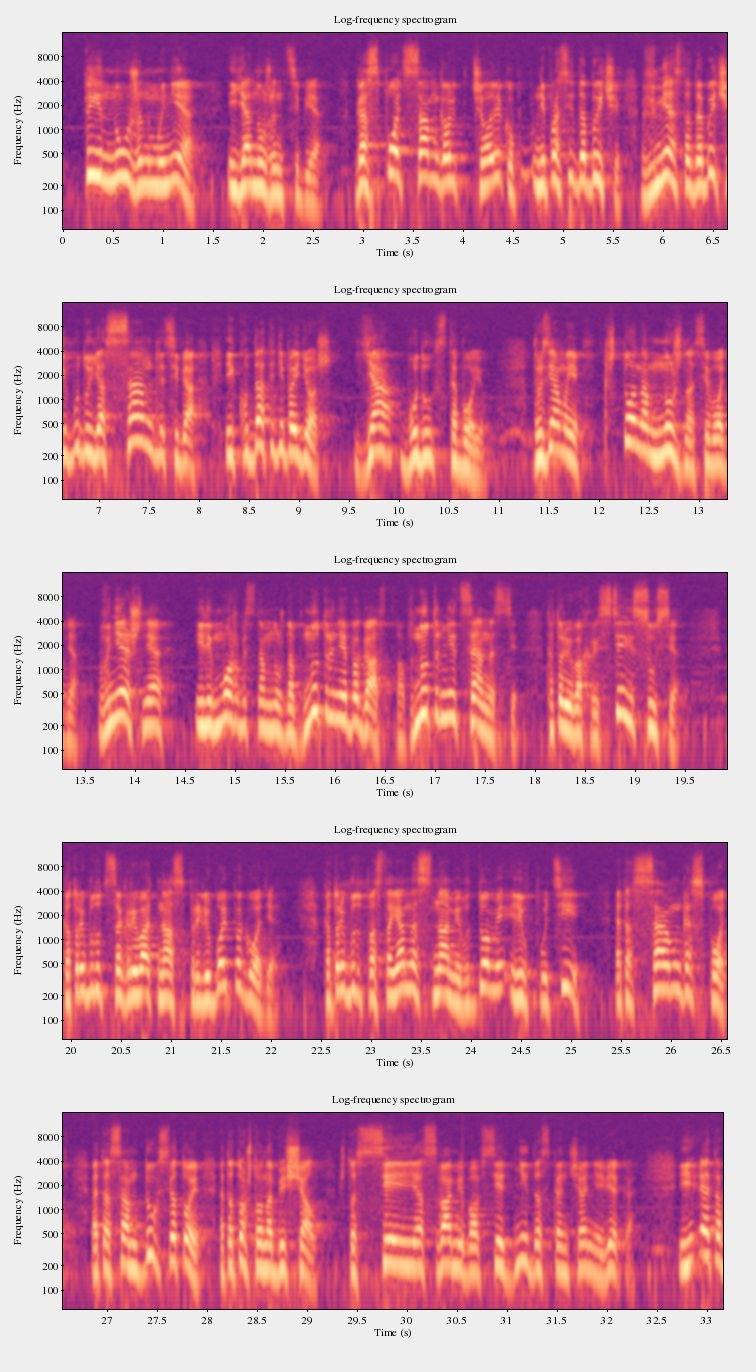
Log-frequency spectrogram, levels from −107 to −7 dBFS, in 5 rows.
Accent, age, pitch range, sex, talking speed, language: native, 40-59, 175-230 Hz, male, 165 wpm, Russian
